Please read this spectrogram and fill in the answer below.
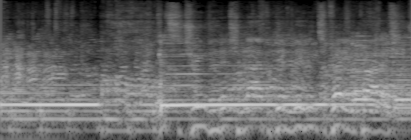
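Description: Live rock band playing an instrumental passage: guitars holding long sustained chords over bass and drums, with cymbal strokes. The band dips briefly about one and a half seconds in, and a new held chord comes in about a second later.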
